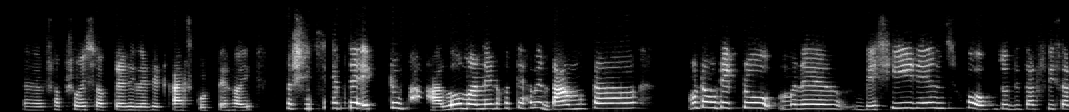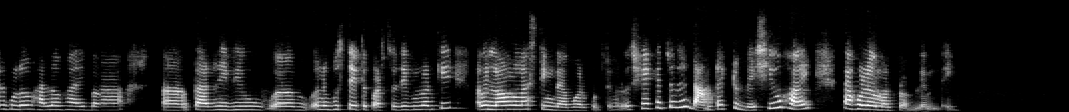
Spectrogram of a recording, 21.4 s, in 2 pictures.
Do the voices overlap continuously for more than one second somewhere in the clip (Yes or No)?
No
